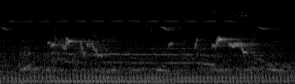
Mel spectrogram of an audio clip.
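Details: A red-whiskered bulbul trades fighting song at a lure-bird trap on 21 December 2015. Two lively phrases of bright, slurred whistles rise and drop, backed by a steady insect buzz and low hum.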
